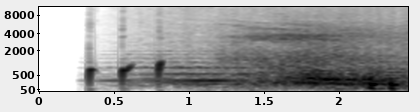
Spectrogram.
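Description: Intro sound effects: three quick pops that glide upward in pitch, each a little higher than the last, followed by a swelling whoosh as electronic music builds.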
